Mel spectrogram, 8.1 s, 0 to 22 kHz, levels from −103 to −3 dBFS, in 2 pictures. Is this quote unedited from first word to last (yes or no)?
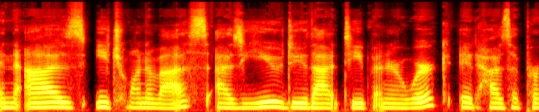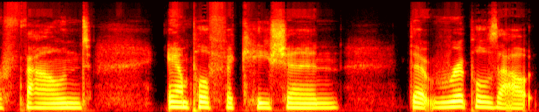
yes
